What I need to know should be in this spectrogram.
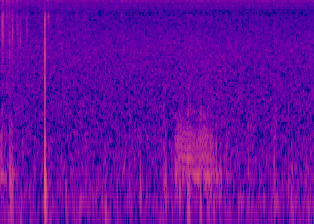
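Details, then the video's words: Domestic cat asleep indoors, giving one soft, low, slightly buzzy snoring breath midway through, framed by a quiet hiss of room noise and a single sharp click near the start. "Mijn kat snurkt/my cat is snoring"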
